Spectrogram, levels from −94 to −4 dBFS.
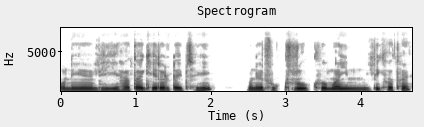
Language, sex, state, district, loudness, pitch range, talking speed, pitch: Awadhi, male, Chhattisgarh, Balrampur, -17 LUFS, 125-135 Hz, 155 wpm, 130 Hz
